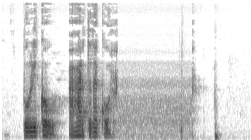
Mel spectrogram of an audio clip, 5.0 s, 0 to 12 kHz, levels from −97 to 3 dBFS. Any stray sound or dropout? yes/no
yes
